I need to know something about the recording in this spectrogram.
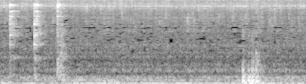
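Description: Chuck roast sizzling as it browns in a pot on a gas flame, a steady hiss. Three quick clicks come in the first half second as pieces are dropped into the pot, and there is a soft knock near the end.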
